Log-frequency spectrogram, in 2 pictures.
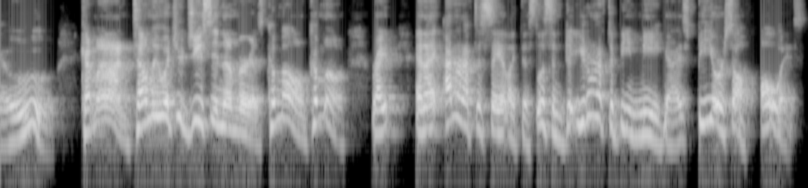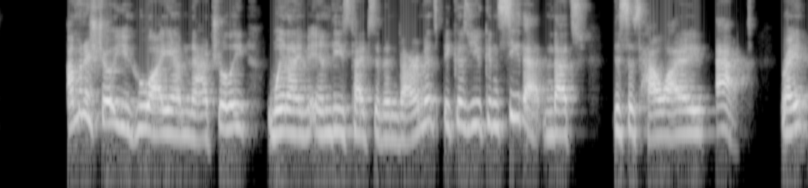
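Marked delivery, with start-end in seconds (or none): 0.0-3.5 cheery, bright, teasing and playful coaxing. Showing how to ask homeowners their selling number; said with a big smile. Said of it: "I can say that with a big smile".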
